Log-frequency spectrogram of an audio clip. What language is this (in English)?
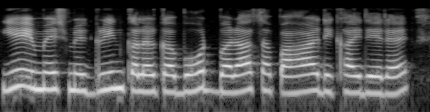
Hindi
